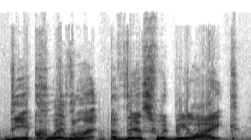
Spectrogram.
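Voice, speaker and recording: A man's voice: sits high, normal speed. A man giving casual, grumbling and sarcastic commentary while streaming a video game. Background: game music.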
